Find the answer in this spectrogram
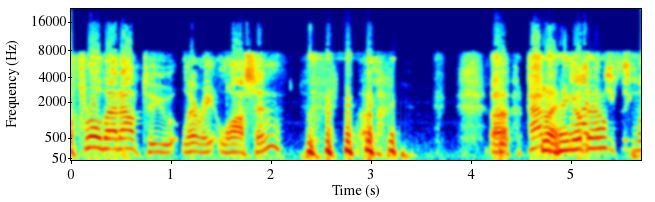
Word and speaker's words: Lawson: My guest, Larry Lawson, was so annoyed that I mispronounced his name, he hung up on me. No, it is Larry Lawson, for those of you who are keeping score at home.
